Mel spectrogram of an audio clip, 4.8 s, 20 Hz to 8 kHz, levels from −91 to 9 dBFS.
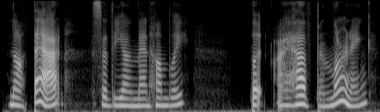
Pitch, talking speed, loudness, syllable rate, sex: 210 Hz, 150 wpm, -21 LUFS, 4.4 syllables/s, female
